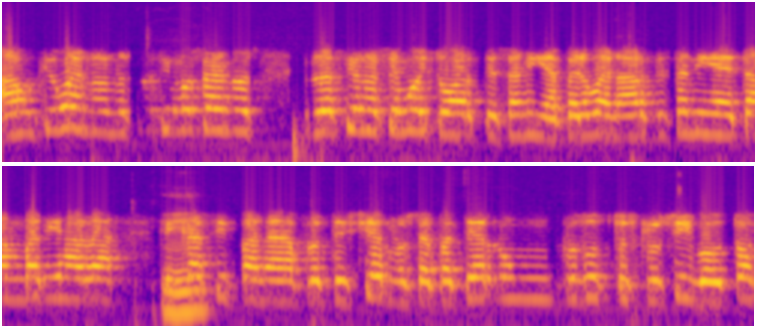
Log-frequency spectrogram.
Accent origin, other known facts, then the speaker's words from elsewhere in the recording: Mondoñedo, Galicia, Spain; na zona de onde son eu, a zona de Alfós, Mondoñedo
